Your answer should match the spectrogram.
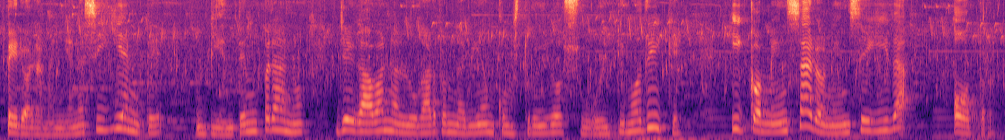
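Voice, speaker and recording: A woman's voice: lowish voice, expressive, measured pace, a little mellow. A woman giving scripted narration of a children's radio play as an actress. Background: music bed.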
